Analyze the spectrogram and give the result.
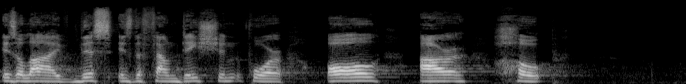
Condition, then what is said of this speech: No condition.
